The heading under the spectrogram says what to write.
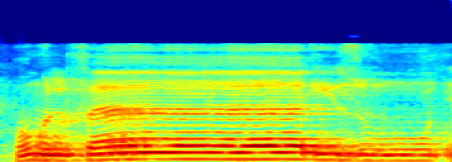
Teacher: ہم الفائزون، اسے مد واجب بھی کہتے ہیں، لمبا کریں گے ہم اس کو 4 حرکات سے زیادہ. زا کو تیز صفیر کی آواز سے ادا کریں گے اور لمبا کریں گے، نون ساکن پہ وقفاً اظہار ہے.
